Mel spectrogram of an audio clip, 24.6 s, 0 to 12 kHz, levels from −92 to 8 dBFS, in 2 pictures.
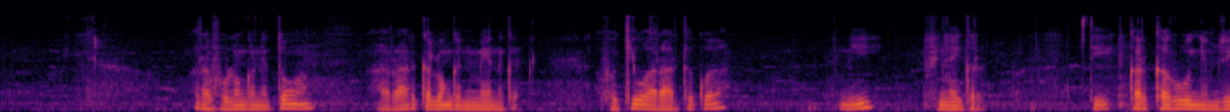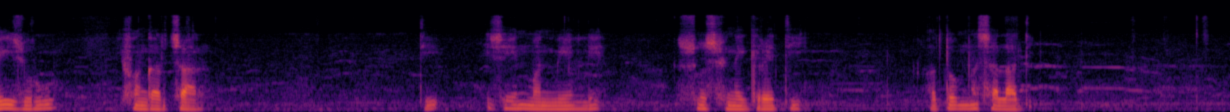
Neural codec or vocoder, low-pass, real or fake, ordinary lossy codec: none; 7.2 kHz; real; none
